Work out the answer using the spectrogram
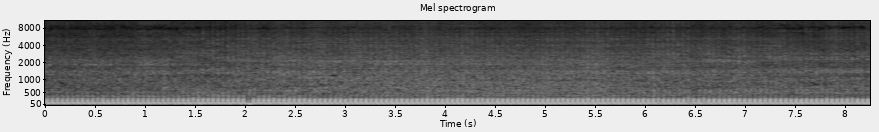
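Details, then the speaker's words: Poulan 12538 XT riding mower, 12.5 hp single-cylinder, 38-inch deck, final run after new carburetor fitted, brake on: steady thump at even fast idle, no misses, surging or knocks; repair done, normal running. "All right. So anyway, we got it fixed."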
